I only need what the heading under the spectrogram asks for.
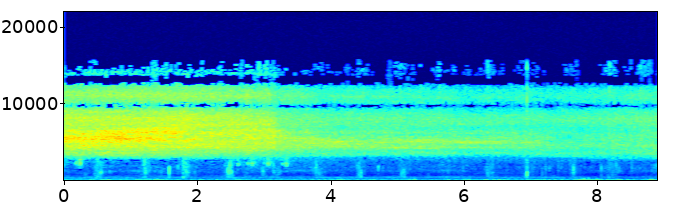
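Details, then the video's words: Very loud cicadas around the lotus park at Sinjeongho Lake, Asan: a steady high shrill buzz, strongest in the first three seconds and then easing, over crunching footsteps as someone walks. "매미소리 주의"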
